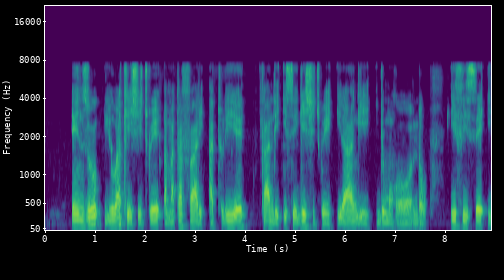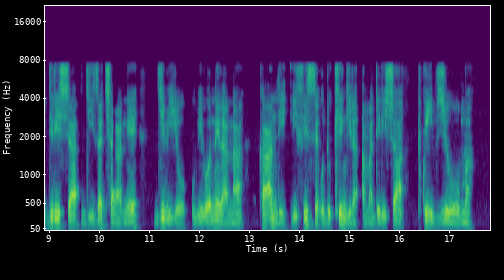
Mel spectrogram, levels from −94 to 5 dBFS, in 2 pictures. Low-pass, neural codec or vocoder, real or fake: 7.2 kHz; vocoder, 44.1 kHz, 128 mel bands, Pupu-Vocoder; fake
